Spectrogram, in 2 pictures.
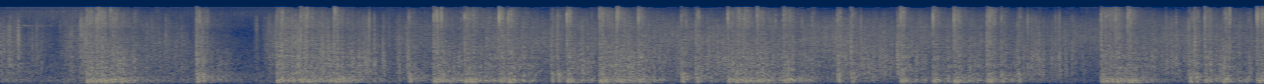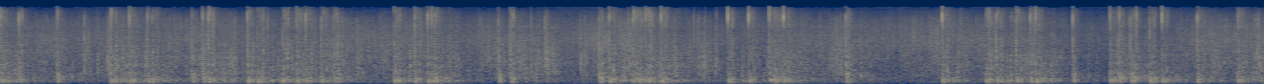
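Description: Aerial firework shells bursting in a rapid, near-continuous barrage: booms every second or so, overlapping, with sharper cracks between them, as in a grand-finale volley.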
